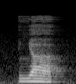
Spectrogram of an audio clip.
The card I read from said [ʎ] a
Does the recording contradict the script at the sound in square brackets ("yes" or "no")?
no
